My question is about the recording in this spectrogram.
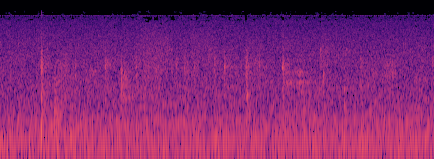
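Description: A person chewing a mouthful of cooked cauliflower, sausage and cheese, faint, with scattered small mouth clicks over a low steady hum.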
